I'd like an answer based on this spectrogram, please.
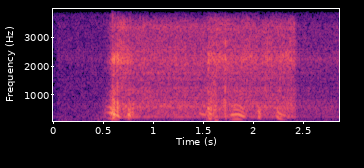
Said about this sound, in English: Bless you.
